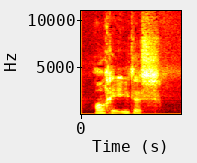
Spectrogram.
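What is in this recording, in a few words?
"angiitis", Dutch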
